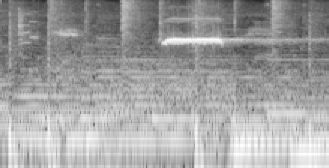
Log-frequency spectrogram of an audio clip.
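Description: Background music: a guitar-led song with a steady beat. About halfway through, a single high steady tone starts and fades out near the end.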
